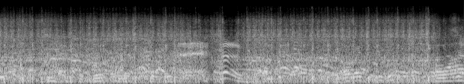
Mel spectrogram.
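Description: Vintage two-cylinder 450 cc car engine running, a continuous rough mechanical drone heard close up and steady throughout, with people talking over it.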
